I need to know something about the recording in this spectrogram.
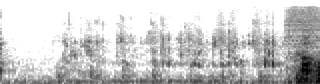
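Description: Milk poured in a thin stream into a bowl of beaten egg yolks while a silicone whisk stirs it: a faint liquid trickle and swishing.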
